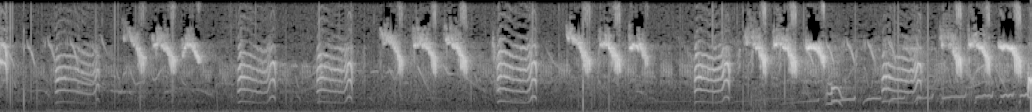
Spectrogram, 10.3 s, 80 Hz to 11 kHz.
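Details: Sedge warbler recorded in the reed beds of Matsalu, Estonia (released 1979), giving a fast, chattering song of varied chirps, trills and whistled notes in rapid bursts with almost no pause, mostly high-pitched.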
